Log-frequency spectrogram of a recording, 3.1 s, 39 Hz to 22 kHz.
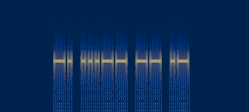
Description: Morse code, heard as a keyed tone, about 39 wpm, spaced as for 34 wpm, 700 Hz. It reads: N3MA
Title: Speed Racing - USA 1x2 Call Signs 28wpm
